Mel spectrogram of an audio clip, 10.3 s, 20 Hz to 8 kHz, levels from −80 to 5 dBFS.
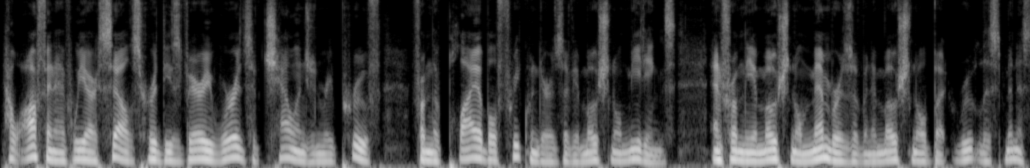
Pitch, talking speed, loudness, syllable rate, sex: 110 Hz, 180 wpm, -17 LUFS, 5.8 syllables/s, male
